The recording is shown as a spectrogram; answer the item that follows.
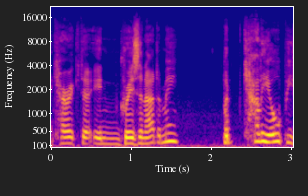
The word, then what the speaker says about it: Calliope: So how do you pronounce Calliope? Calliope, Calliope.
